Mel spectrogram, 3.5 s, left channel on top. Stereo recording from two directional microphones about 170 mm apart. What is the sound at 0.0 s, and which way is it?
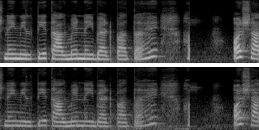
Speech, 40° left (ahead or behind).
